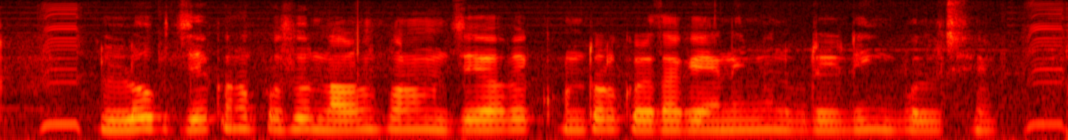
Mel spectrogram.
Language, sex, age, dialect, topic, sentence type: Bengali, male, 18-24, Western, agriculture, statement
